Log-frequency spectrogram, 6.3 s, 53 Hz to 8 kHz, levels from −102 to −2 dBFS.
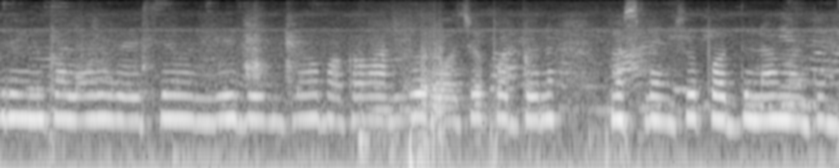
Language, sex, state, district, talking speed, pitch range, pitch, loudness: Telugu, female, Andhra Pradesh, Chittoor, 105 wpm, 215-235 Hz, 225 Hz, -17 LUFS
